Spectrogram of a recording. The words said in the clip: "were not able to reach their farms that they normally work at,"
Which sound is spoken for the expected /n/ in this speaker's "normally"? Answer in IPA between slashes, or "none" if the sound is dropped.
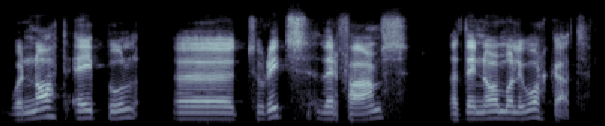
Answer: /n/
